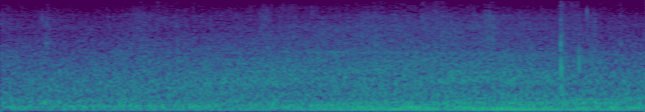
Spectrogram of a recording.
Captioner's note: vehicles driving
